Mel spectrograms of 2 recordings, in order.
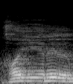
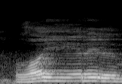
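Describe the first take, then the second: First: It begins with a voiceless rasping kh sound. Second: It begins with a voiced gargled gh sound. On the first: The speaker calls it wrong. "Dah jadi huruf kha pula" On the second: The speaker calls it right. "Dia kena Ghairil"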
